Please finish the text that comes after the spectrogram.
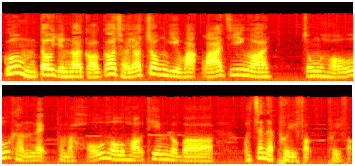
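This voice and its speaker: A woman's voice: medium pitch, animated, moderate pace, soft background music, natural voice, rough recording. A woman playing a talkative, well-meaning young schoolchild in a radio drama. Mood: admiring. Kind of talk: childlike radio drama acting.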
